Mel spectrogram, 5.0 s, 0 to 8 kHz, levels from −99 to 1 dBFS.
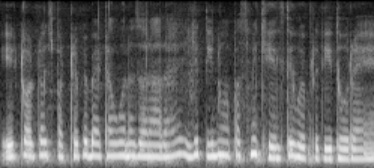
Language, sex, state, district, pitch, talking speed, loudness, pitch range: Hindi, female, Uttar Pradesh, Jyotiba Phule Nagar, 220 Hz, 250 wpm, -13 LUFS, 195-230 Hz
